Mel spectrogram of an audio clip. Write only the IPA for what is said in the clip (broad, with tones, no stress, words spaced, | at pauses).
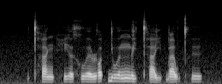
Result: t̪ʰa˨˩ŋ hi˨˩ə̯xu˨˩ə̯ɹɔ˦˥t̚ ju˧˥ə̯ŋə˧˥j t̪ʰa˨˩˨jɓa˧˥wt̪ʰɨ˧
